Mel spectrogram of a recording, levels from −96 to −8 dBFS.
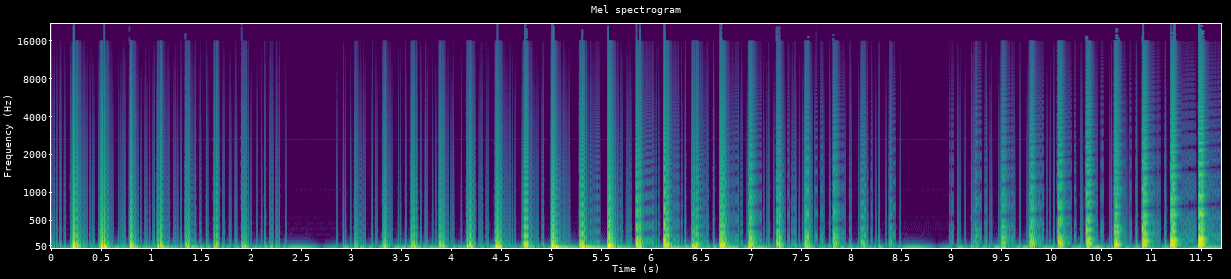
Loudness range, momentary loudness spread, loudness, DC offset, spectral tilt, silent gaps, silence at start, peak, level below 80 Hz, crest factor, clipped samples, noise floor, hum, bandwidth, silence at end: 9 LU; 17 LU; -28 LUFS; under 0.1%; -6.5 dB/octave; none; 0.2 s; -4 dBFS; -28 dBFS; 20 dB; under 0.1%; -45 dBFS; none; over 20 kHz; 0 s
